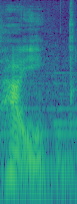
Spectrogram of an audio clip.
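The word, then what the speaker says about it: はい: The word sounds like hi or hi. However, remember how E sounds like E? The word hi is actually pronounced hai, but since Japanese is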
